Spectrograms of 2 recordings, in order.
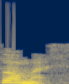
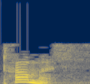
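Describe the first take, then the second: First: The word begins with a TH sound. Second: The word begins with a plain T sound. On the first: The speaker calls it wrong. "not Thomas" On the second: The speaker calls it right. "Thomas with a T"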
